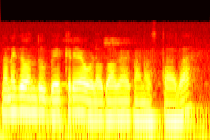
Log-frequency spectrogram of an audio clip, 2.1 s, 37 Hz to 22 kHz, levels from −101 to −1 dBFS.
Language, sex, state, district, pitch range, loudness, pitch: Kannada, male, Karnataka, Bangalore, 105-130 Hz, -14 LUFS, 115 Hz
